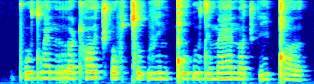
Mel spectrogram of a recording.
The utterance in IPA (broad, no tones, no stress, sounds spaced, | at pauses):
pʼ u d w æ̃ n r ɒ ʈʰ ɒ ə̯ t͡ʃʼ o f ǀ u ʔ v i n ǃ u ɠ u d e m æ̃ n ɒ t͡ʃʼ i ǃ ɒ ə̯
